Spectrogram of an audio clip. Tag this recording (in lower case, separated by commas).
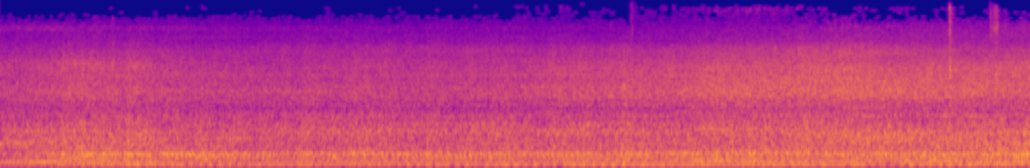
vehicle, truck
